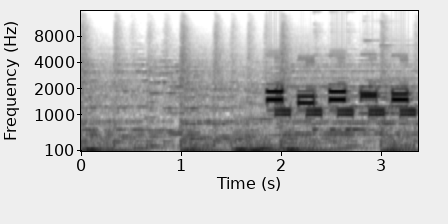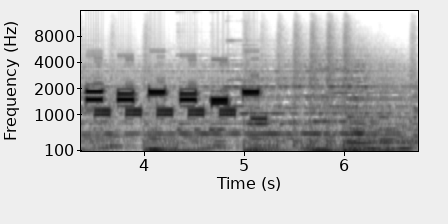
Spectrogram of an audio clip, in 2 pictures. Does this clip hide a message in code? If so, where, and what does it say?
Yes: multi-frequency trunk signalling (R2, with the far end's replies) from 1.9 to 5.2 s, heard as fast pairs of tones, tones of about 160 ms. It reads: 82865850510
